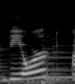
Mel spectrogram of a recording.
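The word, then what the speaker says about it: Björk: Bjork.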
